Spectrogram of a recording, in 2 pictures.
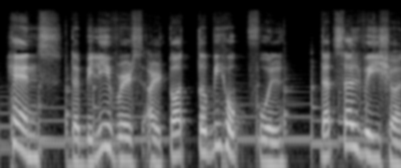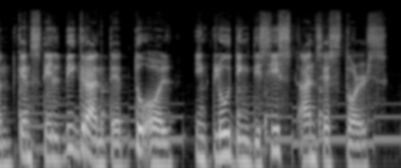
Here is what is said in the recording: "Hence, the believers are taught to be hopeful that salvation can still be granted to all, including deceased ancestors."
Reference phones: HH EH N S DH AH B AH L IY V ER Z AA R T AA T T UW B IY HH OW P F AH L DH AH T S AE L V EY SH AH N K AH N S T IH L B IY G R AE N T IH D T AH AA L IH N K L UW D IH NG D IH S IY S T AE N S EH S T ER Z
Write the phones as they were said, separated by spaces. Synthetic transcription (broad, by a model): HH EH N S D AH B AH L IY V ER S AA R T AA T T UW B IY HH OW P F AH L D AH T S AE L V EY SH AH N K AH N S T IH L B IY G R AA N T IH D T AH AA L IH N K L UW D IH NG D IH S IY S T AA N S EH S T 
